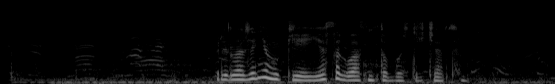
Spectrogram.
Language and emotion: Russian, neutral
